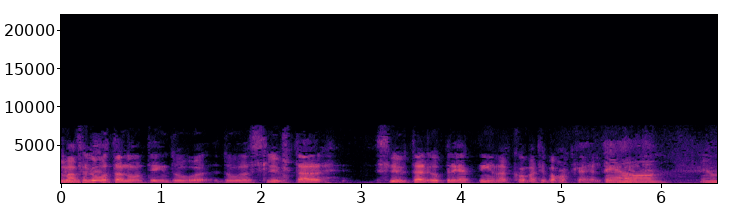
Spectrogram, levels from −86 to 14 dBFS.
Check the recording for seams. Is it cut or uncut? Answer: cut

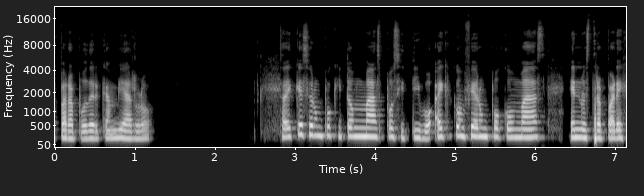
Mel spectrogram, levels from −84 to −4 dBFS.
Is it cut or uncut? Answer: cut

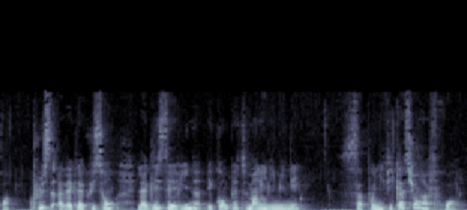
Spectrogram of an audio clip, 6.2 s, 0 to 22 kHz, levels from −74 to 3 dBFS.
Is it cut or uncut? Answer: cut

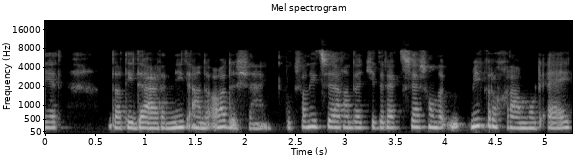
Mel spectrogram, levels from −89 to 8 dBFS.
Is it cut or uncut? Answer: cut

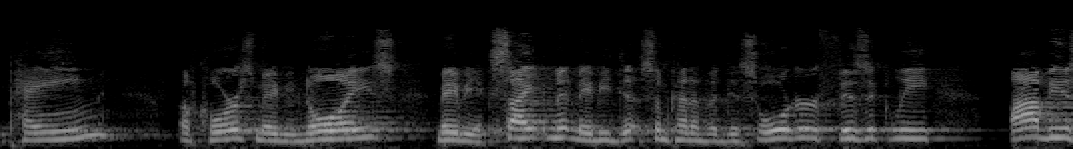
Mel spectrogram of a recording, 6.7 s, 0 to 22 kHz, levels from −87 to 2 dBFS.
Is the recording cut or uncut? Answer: uncut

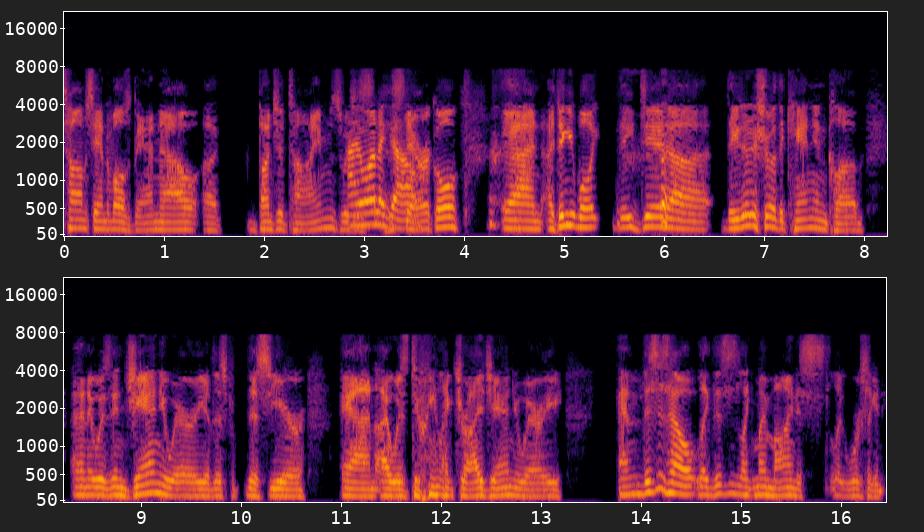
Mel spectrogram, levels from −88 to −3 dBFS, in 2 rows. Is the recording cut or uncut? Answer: uncut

